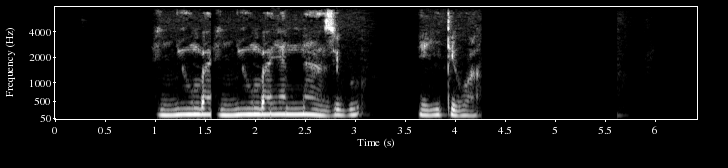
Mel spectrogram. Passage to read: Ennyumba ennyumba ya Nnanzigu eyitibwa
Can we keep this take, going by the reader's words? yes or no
yes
